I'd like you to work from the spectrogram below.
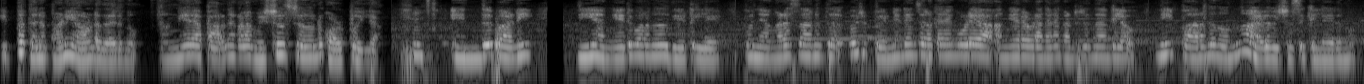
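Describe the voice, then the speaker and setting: A woman performing every role in a fan audio drama, in a lively, teasing and quarrelsome way. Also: medium pitch, fast, faint music behind. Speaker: voice actor reading all parts.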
